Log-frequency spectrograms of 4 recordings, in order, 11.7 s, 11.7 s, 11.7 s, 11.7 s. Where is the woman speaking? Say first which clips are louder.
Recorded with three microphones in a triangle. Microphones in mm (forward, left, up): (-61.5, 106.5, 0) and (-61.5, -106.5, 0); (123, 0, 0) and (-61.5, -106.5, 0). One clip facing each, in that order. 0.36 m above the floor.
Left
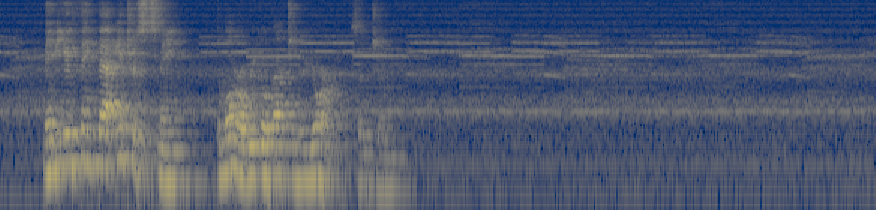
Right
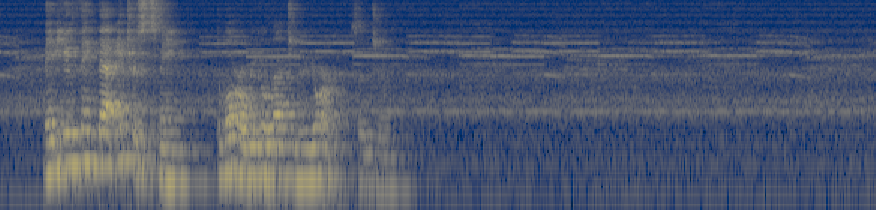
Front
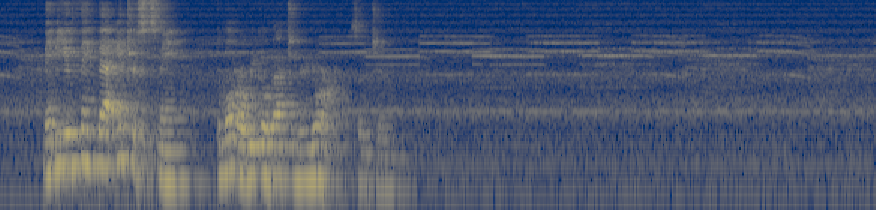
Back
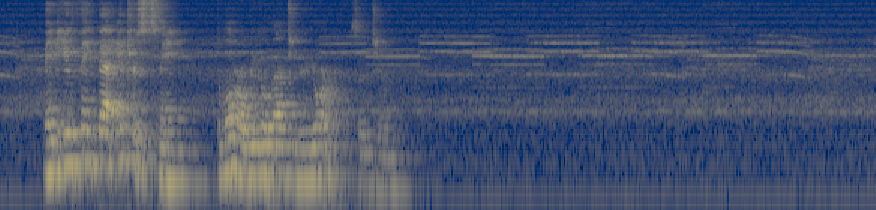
Left 2 dB, front 2 dB; 55° left, 1.5 m.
